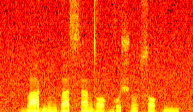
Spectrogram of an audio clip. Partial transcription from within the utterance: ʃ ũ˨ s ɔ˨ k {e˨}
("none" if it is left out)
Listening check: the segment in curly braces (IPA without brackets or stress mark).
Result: i˨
